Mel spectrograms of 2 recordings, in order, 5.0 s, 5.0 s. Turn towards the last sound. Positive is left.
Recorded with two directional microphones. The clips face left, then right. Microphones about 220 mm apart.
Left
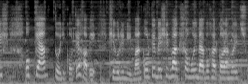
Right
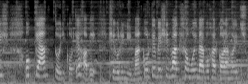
turn(degrees=15)  # may be behind; listen again after turning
